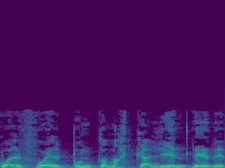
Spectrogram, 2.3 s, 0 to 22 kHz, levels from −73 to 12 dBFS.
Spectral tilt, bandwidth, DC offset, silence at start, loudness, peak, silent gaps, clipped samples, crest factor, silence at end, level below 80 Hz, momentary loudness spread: -7.5 dB/octave; 8 kHz; under 0.1%; 0 s; -19 LUFS; -6 dBFS; none; under 0.1%; 12 dB; 0 s; -46 dBFS; 3 LU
